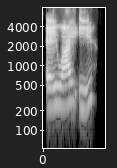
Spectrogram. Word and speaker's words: Ayelet: Yes, it's Ayelet.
